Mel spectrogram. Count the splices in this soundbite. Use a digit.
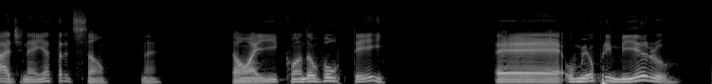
0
